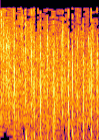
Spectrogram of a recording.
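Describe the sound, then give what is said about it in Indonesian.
Applause from a talk-show audience: a dense, steady patter of many hands clapping throughout, with no speech over it. “Tepuk tangan atas pilihan Anda.”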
